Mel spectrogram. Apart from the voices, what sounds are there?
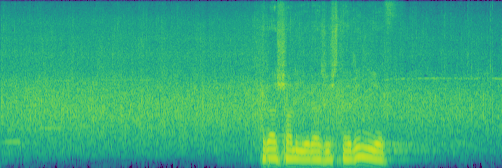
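audience applauding the musicians at a live concert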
